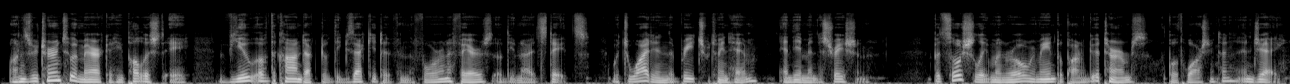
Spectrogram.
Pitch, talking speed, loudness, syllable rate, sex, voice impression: 115 Hz, 205 wpm, -20 LUFS, 6.7 syllables/s, male, very masculine, very adult-like, slightly old, very thick, tensed, very powerful, slightly dark, slightly hard, slightly muffled, fluent, slightly raspy, cool, intellectual, sincere, calm, very mature, friendly, reassuring, unique, very wild, sweet, kind, slightly modest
